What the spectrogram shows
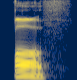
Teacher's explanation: তালুর সঙ্গে লাগিয়ে উচ্চারিত হয় অফ এই যে জিহবার গোড়া বরাবর উপরে তালুর সাথে লাগবে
